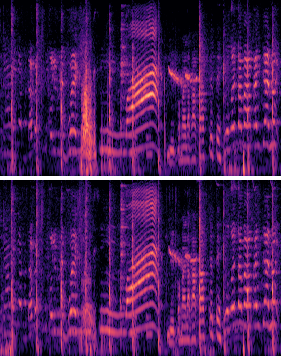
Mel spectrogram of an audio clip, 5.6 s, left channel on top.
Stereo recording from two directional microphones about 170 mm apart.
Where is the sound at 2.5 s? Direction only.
20° left (ahead or behind).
